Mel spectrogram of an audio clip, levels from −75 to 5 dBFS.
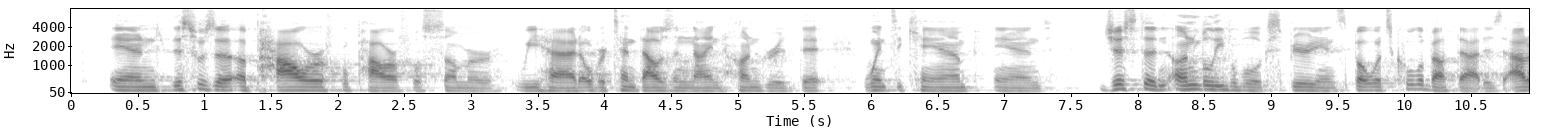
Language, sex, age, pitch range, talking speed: English, male, 20-39, 105-120 Hz, 155 wpm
